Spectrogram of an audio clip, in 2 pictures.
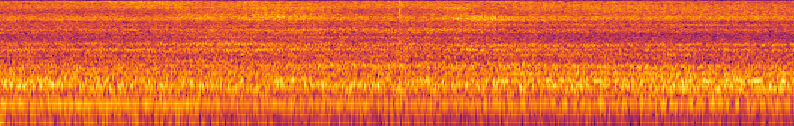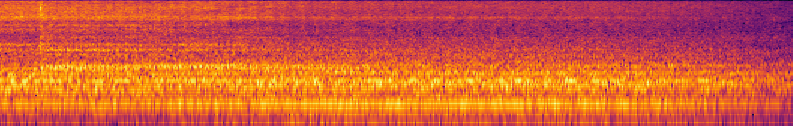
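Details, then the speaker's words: Finch hard drive on a Centurion minicomputer: spun up and seeked normally, then at read test made a horrific screeching, settling into a rough scraping grind with low hum, then powered down; cause unknown. "it spun up it sounded totally normal right up until it didn't it made a horrific sound like a screeching sound and then it settled into just a bad sound"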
